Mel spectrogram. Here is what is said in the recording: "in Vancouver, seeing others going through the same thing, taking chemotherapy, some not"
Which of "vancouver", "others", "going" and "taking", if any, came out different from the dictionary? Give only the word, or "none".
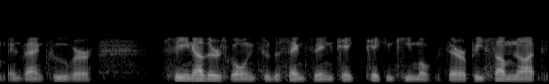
none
